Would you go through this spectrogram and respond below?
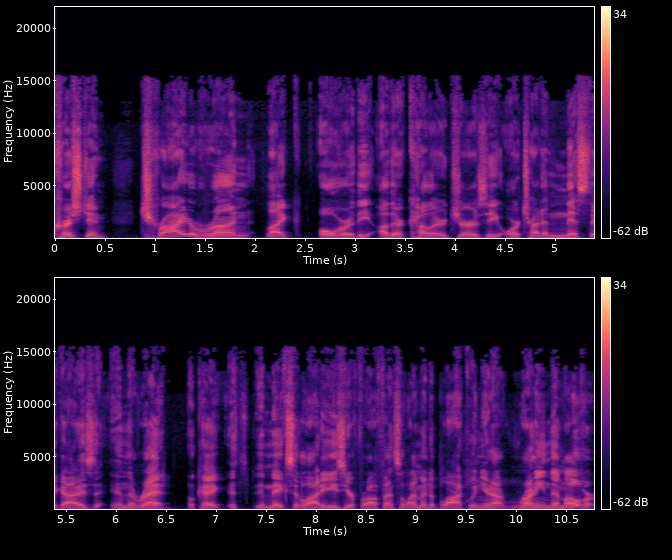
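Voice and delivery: ordinary talk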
